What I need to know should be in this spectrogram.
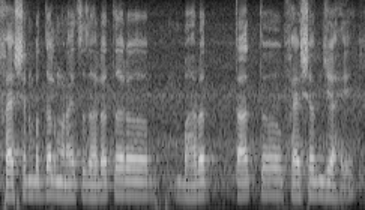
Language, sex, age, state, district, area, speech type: Marathi, male, 30-45, Maharashtra, Osmanabad, rural, spontaneous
